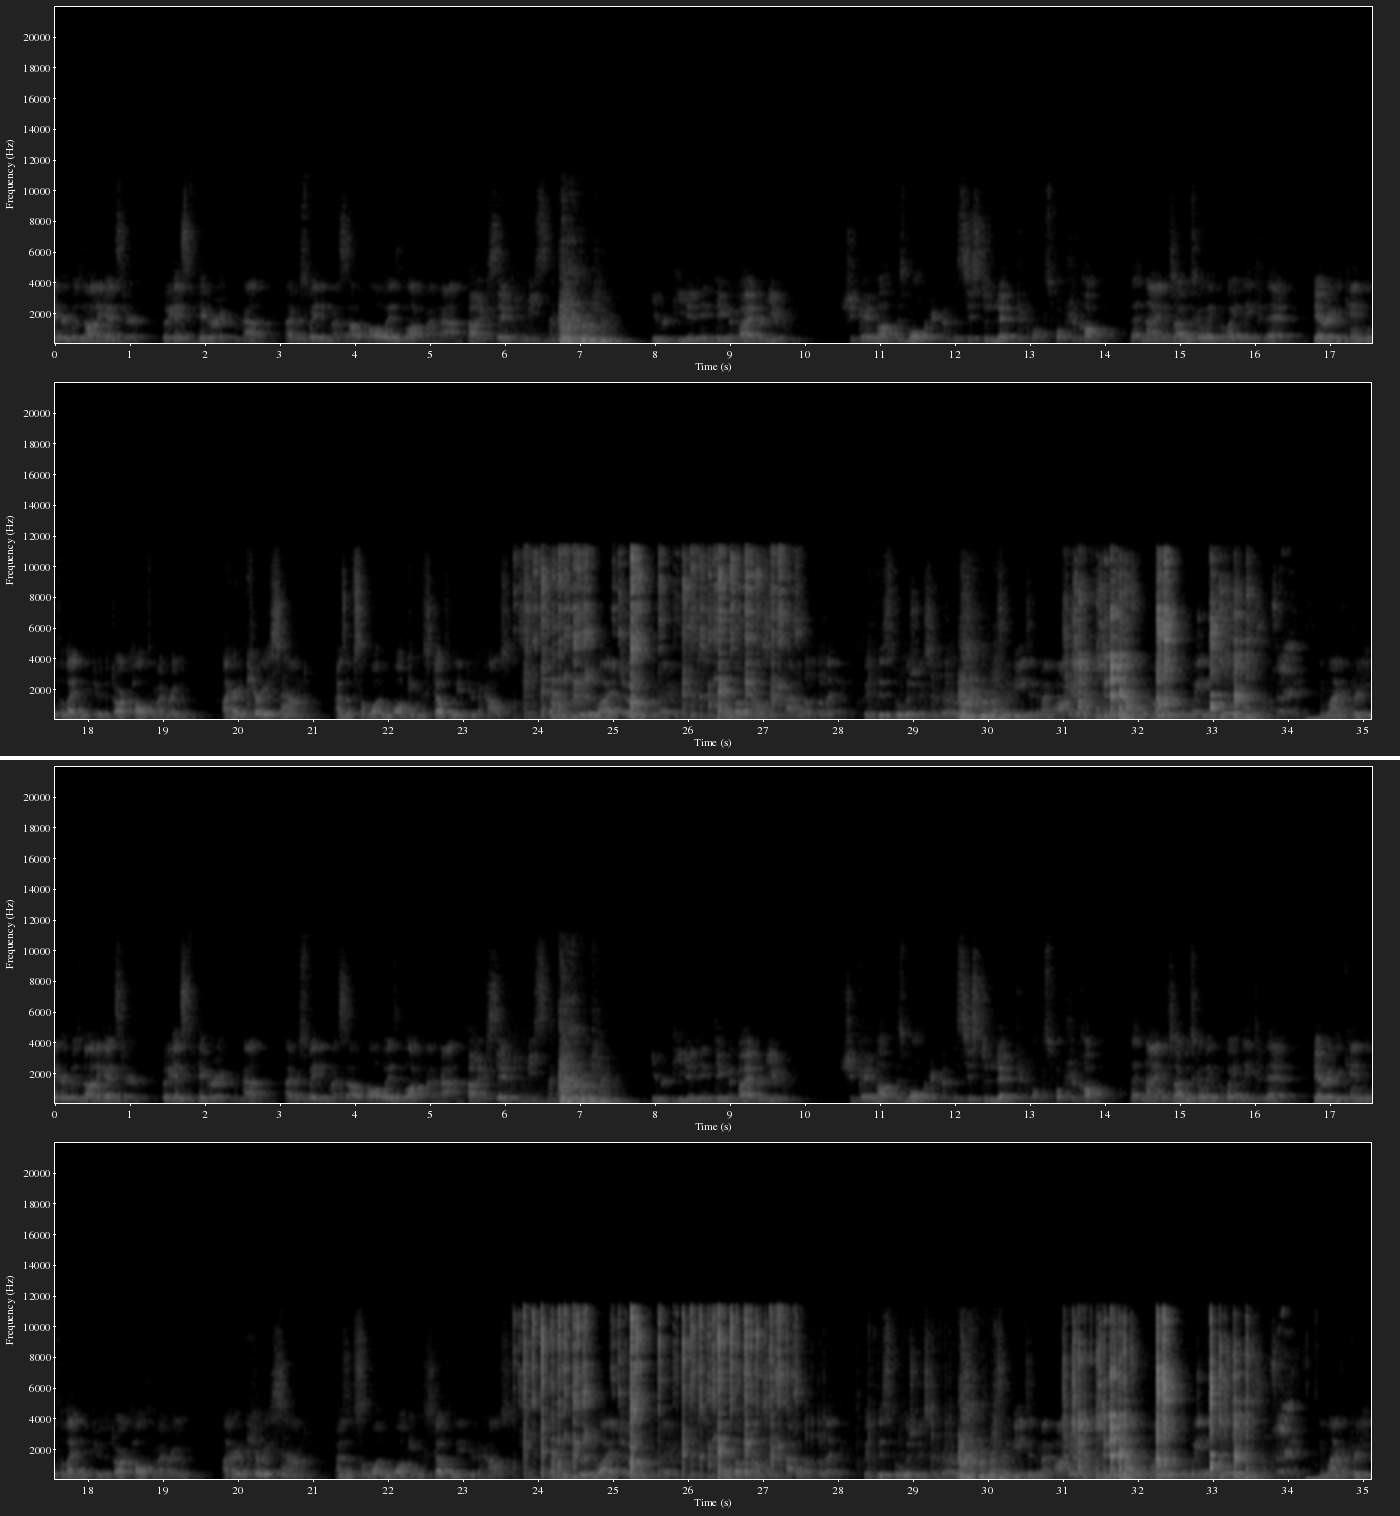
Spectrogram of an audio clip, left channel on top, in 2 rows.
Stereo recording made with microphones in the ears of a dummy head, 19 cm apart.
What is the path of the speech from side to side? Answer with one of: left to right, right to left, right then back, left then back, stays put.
left then back.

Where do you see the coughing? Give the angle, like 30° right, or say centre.
30° right.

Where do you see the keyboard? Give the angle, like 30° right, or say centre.
50° right.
